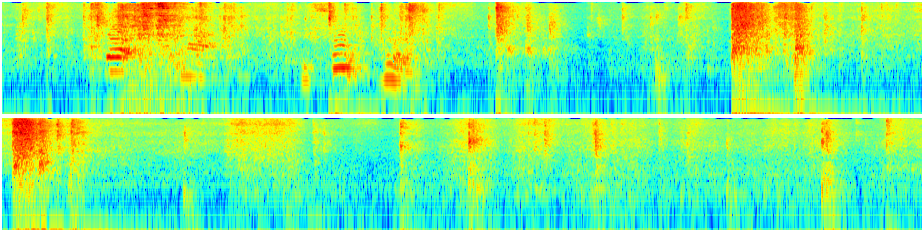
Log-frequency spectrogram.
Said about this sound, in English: Oh, you're making a lot of noise throwing those packets of wipes into the box.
